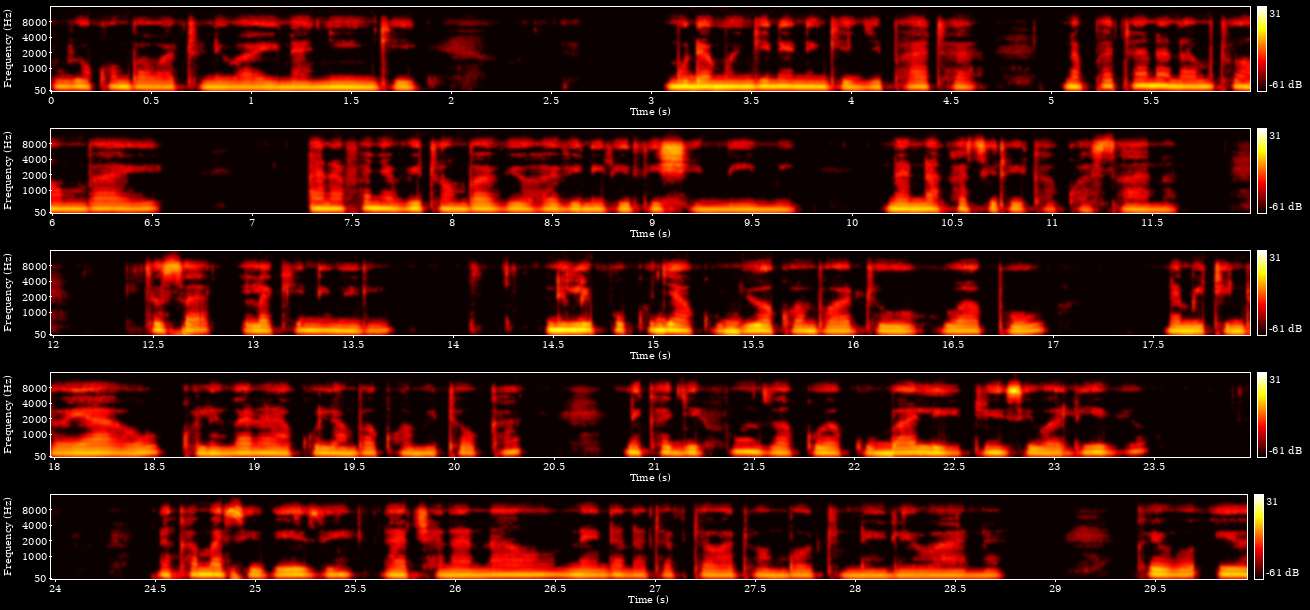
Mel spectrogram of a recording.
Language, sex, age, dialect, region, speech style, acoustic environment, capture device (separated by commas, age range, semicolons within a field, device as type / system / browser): Swahili, female, 25-34, Kenya - Nairobi Sheng-influenced, Kenya, relaxed; focused, silence, mobile / Linux / Chrome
